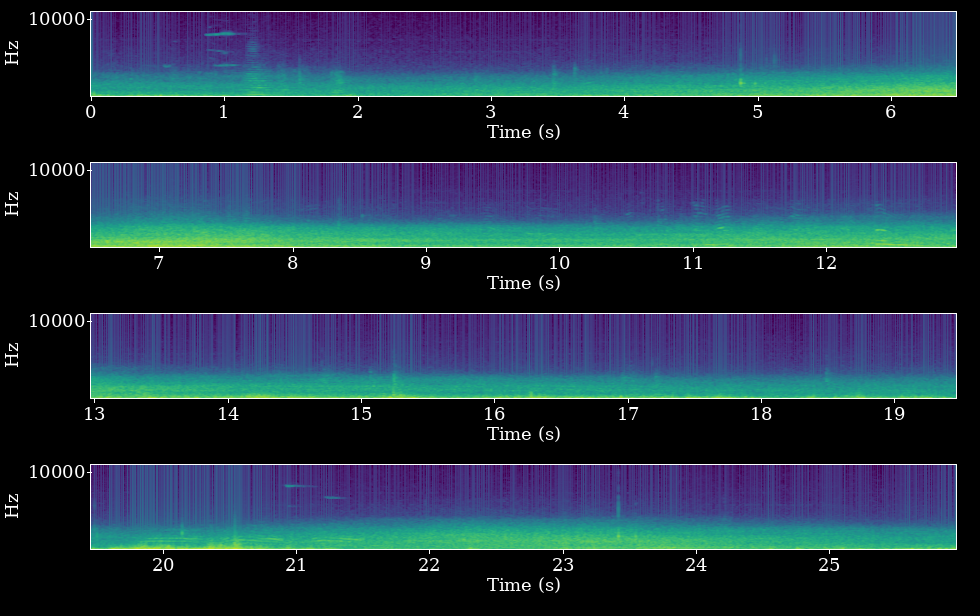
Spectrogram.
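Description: Wind buffets the microphone while riding.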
